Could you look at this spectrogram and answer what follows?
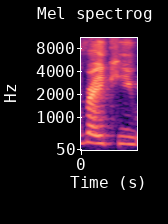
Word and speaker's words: Reiki: So I'm a spiritual mentor, Reiki master and tarot reader, and I work with my clients delivering Reiki.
